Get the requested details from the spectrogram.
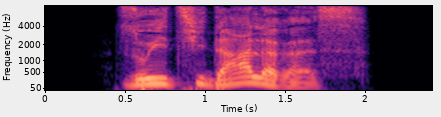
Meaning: strong/mixed nominative/accusative neuter singular comparative degree of suizidal
- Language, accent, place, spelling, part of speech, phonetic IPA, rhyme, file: German, Germany, Berlin, suizidaleres, adjective, [zuit͡siˈdaːləʁəs], -aːləʁəs, De-suizidaleres.ogg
